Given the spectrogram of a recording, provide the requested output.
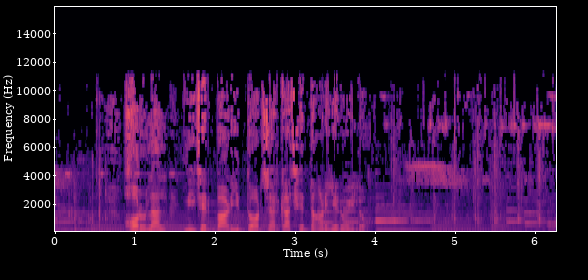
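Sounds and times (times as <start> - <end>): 
hooves of a two-horse carriage clip-clopping at a trot down a lane: 0.0 - 1.6, 3.4 - 6.2
speech: 0.9 - 4.0.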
